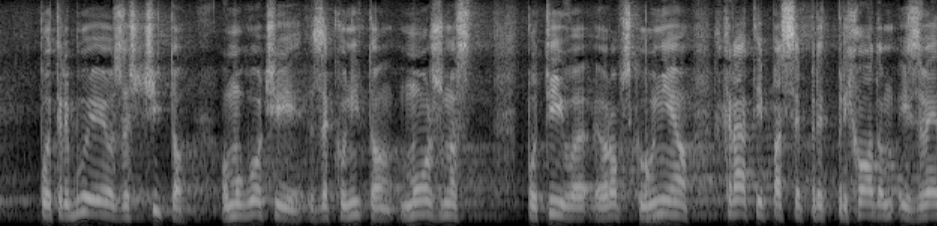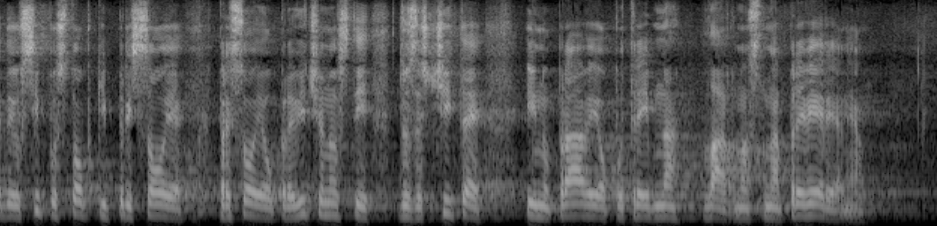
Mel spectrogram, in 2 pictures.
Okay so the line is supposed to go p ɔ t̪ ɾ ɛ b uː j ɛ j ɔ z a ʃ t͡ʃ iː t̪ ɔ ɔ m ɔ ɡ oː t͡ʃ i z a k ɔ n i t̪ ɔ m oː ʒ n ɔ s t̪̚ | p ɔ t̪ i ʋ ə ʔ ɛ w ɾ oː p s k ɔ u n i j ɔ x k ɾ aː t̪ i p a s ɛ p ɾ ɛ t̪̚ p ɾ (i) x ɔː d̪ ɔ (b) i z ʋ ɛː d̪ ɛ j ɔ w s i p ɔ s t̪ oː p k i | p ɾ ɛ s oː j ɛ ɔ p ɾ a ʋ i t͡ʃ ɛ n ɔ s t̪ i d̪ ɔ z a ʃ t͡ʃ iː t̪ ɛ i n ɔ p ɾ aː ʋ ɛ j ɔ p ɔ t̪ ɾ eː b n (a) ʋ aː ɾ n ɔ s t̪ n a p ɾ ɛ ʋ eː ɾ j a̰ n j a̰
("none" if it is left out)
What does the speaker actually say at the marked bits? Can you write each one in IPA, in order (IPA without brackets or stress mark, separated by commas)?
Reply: i, m, a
